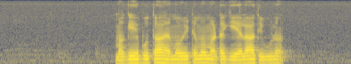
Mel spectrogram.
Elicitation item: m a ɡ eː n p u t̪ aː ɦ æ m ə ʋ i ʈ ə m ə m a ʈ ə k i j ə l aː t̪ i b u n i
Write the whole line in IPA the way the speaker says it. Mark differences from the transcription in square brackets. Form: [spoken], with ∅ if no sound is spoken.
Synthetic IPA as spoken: m a ɡ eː [∅] p u t̪ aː ɦ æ m ə ʋ i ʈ ə m ə m a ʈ ə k i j ə l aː t̪ i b u n [a]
